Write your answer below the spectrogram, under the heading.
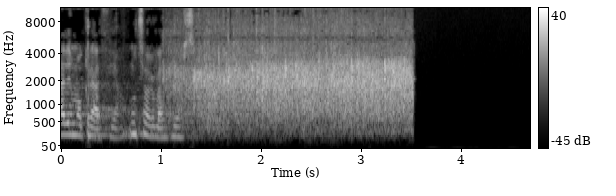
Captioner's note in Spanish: Aplausos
